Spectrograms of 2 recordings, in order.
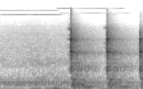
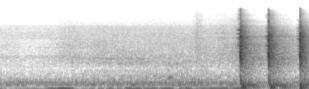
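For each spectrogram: First: Three quick, bright taps on a sewage downpipe, light and hollow-toned, showing this stretch of pipe runs empty. Second: Three quick, dead taps on a sewage downpipe with no ring, so the pipe is full of backed-up waste.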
